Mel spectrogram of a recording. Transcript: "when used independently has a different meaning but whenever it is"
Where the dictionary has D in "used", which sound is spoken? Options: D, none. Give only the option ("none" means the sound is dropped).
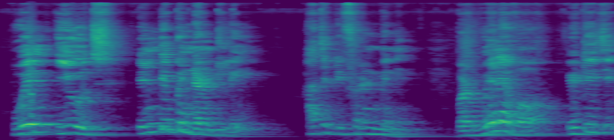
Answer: none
